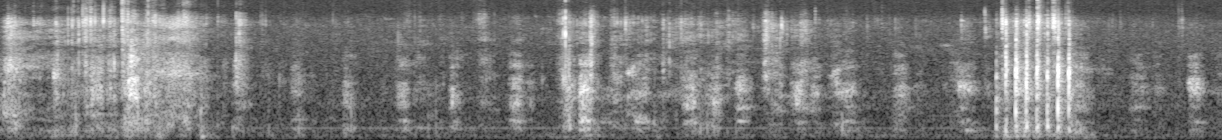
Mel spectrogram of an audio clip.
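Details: Dogs play-fighting on gravel, broken panting and growling noises in rapid irregular bursts, with a loud scuffling flurry near the end; quiet room-like background.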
